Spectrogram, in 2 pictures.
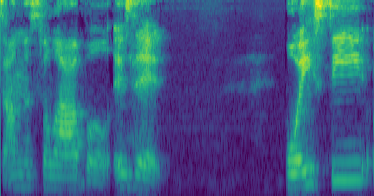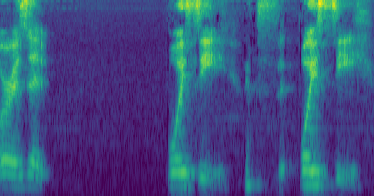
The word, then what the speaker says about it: Boise: to learn but like we all grew up saying Boise with a z but when you move here everybody tells you right away it's not pronounced that way so don't pronounce it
